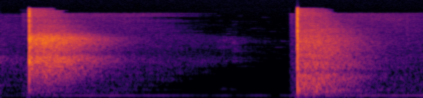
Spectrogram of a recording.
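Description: Two sharp hand strikes about a second and a half apart, each fading in a short echo, over a faint steady hum.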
